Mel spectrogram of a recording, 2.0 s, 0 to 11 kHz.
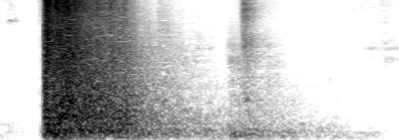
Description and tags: med-metal-hit-01
Metal hits, rumbles, scrapes. Original sound was a shed door. Cut up and edited sound 264889 by EpicWizard.
hit, blacksmith, shiny, iron, shield, lock, rumble, percussion, pipe, ting, clang, scrape, steel, metal, rod, hammer, impact, nails, industrial, industry, factory, metallic, bell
